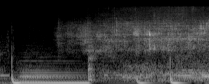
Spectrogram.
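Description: Cold water pouring in a steady stream from a plastic jug into a glass jar of coarse coffee grounds, splashing as the jar fills.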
